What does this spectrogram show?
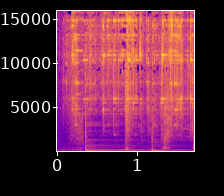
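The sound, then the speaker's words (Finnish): A bunch of keys jangles in a few quick, bright bursts, each with a soft thump as they shift in a hand while being handed over. No one speaks. “Anna avaimet, niin homma hoituu.”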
